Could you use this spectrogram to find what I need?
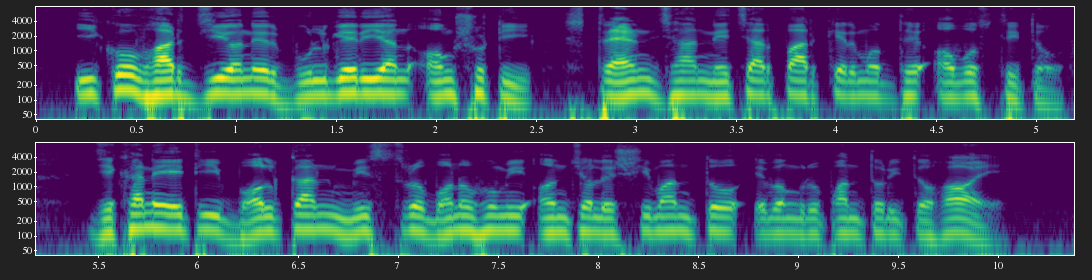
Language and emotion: Bengali, neutral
